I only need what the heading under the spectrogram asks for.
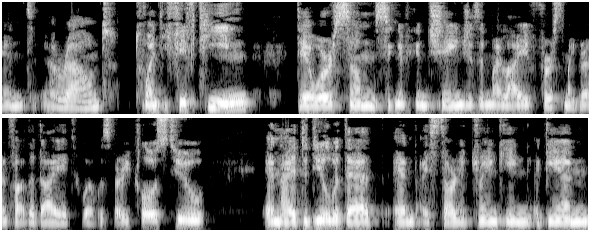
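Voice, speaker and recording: Fairly even intonation comes through in this voice with a German accent. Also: man, medium pitch for a man, moderate pace. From Germany. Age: 40s. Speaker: patient sharing experience. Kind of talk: interview testimony. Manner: halting, many fillers.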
